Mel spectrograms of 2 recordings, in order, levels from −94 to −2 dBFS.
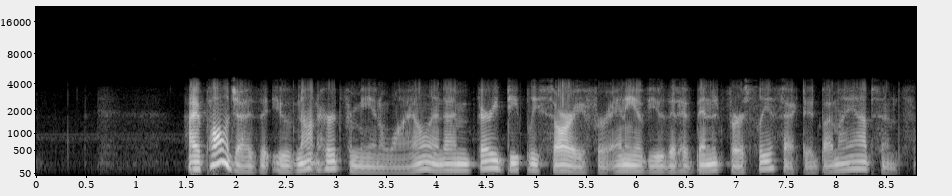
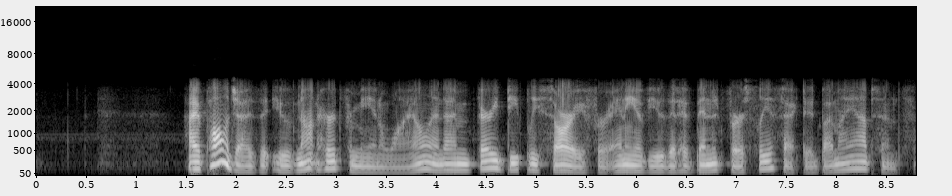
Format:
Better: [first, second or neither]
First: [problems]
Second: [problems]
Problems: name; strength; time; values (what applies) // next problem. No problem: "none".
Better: neither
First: phone-call audio; nothing above 3.5 kHz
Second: phone-call audio; nothing above 3.5 kHz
